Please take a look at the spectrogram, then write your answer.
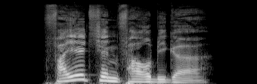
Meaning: inflection of veilchenfarbig: 1. strong/mixed nominative masculine singular 2. strong genitive/dative feminine singular 3. strong genitive plural
- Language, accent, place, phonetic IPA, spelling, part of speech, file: German, Germany, Berlin, [ˈfaɪ̯lçənˌfaʁbɪɡɐ], veilchenfarbiger, adjective, De-veilchenfarbiger.ogg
